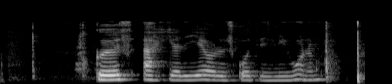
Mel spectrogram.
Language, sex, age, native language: Icelandic, male, 11, Icelandic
